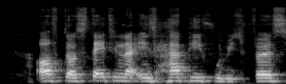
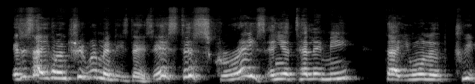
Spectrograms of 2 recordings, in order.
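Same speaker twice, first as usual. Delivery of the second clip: higher, outraged protest, the last word slowed; indignant rant; 7 semitones higher than usual. Real, not acted. Fan scolding the club owner, indignant. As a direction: scold the owner for the women's team.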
